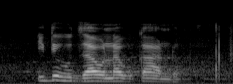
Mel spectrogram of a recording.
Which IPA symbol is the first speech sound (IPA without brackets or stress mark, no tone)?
i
